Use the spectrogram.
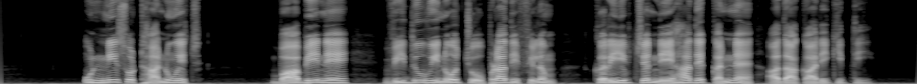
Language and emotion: Dogri, neutral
